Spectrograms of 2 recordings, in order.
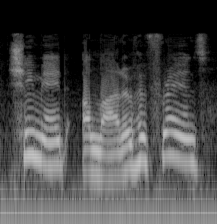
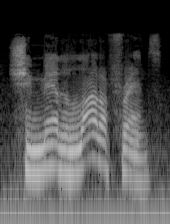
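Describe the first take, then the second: First: The words 'lot of' are said fully and separately. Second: The words 'lot of' are reduced to 'lotta'. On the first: "With a long form, we say right here" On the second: "in spoken English"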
